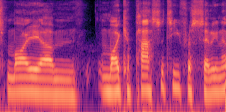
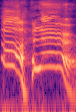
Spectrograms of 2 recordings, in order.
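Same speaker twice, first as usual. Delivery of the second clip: fake posh accent, put-on, very high; 5 dB louder than usual. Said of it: "Posh person".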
